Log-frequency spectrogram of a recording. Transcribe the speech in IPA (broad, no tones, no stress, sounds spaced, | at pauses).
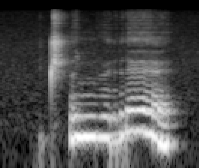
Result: t͡ʃʼ ə ɲ ø r ɛ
